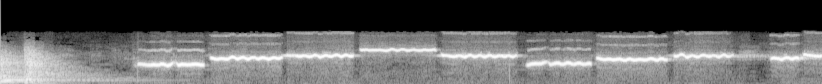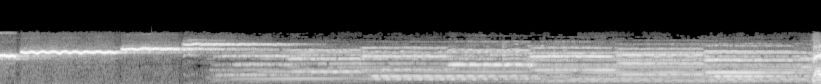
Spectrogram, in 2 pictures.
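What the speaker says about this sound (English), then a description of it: "Let that whistle be your signal for the Signal Oil program" A clear whistled melody, the vintage radio theme of The Whistler, rises in a sequence of sustained notes, then an orchestral passage of layered tones takes over and continues quietly.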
